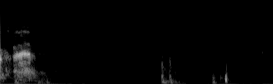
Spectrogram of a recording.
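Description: A computer mouse clicks a few times up close: a short, busier burst at the start, then a pause before two or three quick, sharp clicks in quiet.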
